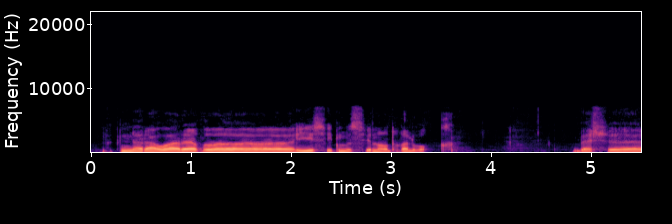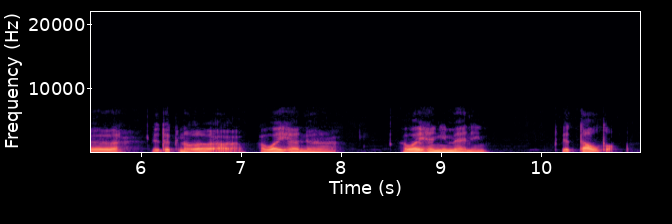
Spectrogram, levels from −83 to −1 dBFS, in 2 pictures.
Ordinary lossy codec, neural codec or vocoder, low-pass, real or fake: MP3, 96 kbps; codec, 16 kHz, 4 kbps, FreqCodec, larger model; 7.2 kHz; fake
